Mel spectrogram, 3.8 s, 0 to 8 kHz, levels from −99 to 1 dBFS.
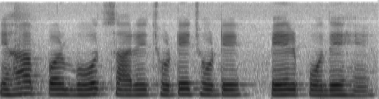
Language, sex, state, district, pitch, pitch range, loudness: Hindi, male, Assam, Sonitpur, 150 Hz, 150-160 Hz, -16 LUFS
